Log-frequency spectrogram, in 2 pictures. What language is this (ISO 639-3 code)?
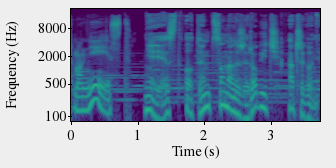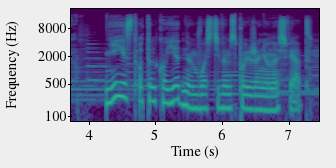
pol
